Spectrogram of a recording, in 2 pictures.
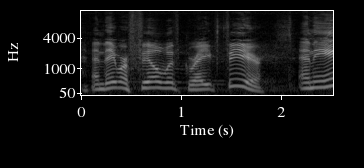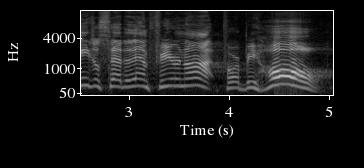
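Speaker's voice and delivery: scripture reading. Acted. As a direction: read it out like the Christmas story from the pulpit. Reads Luke 2 aloud.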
